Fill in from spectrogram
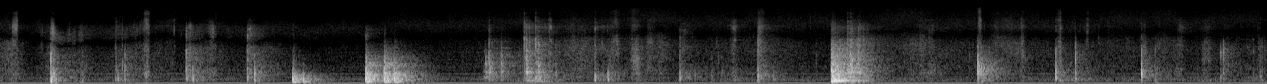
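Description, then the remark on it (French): A living-room door is opened amid a run of irregular footsteps and soft thumps, with two louder, rougher bursts of handle-and-frame noise standing out. No one speaks. “J'allais ouvrir la porte du salon.”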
